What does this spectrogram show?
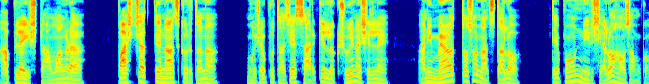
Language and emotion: Goan Konkani, sad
